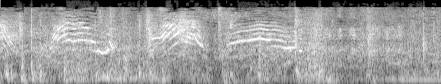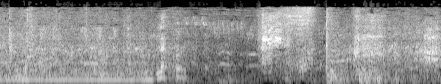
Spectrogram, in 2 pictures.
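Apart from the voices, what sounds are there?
cat meowing and yowling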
